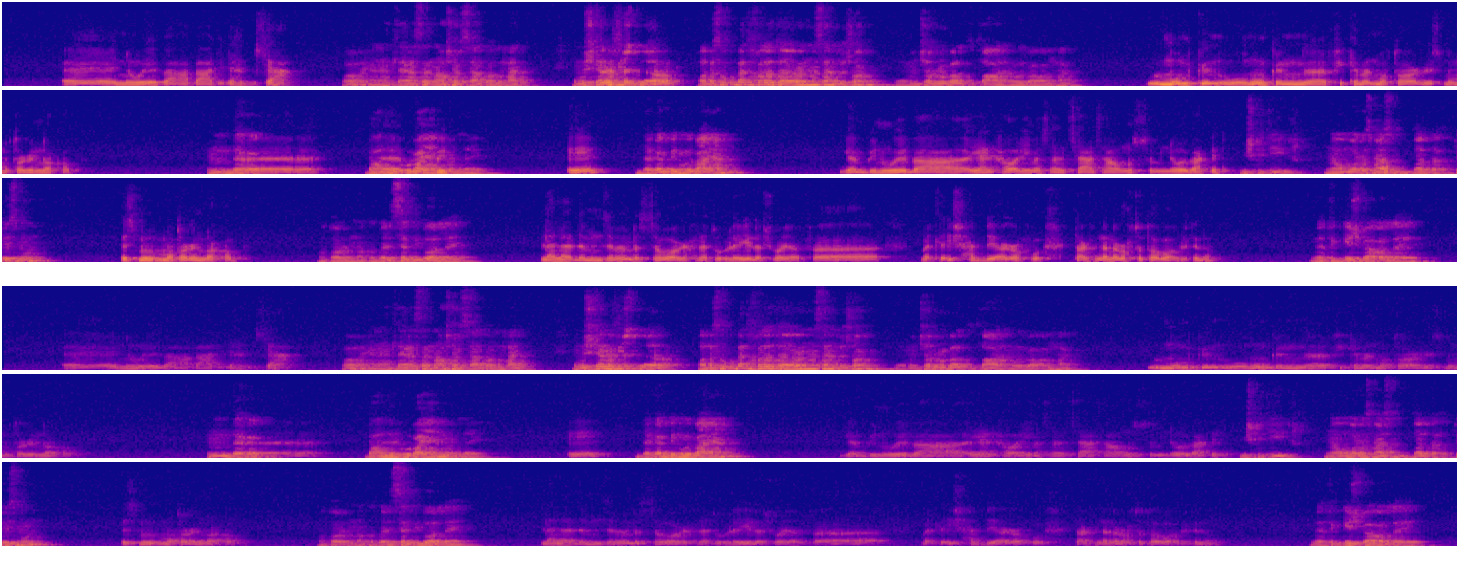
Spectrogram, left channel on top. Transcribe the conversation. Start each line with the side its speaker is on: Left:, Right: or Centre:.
Left: آه نويبع بعد دهب بساعه
Centre: اه يعني هتلاقي مثلا 10 ساعات ولا حاجه المشكله
Left: مثلا
Centre: ما فيش
Left: اه
Centre: اه بس ممكن بقى تاخدها طيران مثلا لشرم ومن شرم بقى تطلع على نويبع ولا حاجه
Left: ممكن وممكن آه، في كمان مطار اسمه مطار النقب
Centre: امم ده
Left: آه
Centre: جنب ده عند
Left: آه
Centre: نويبع
Left: ب...
Centre: يعني
Left: ب...
Centre: ولا ايه
Left: ايه
Centre: ده جنب نويبع يعني
Left: جنب نويبع آه، يعني حوالي مثلا ساعه ساعه ونص من نويبع كده
Centre: مش كتير انا اول مره اسمع اسم
Left: اه
Centre: المطار ده بت- اسمه ايه
Left: اسمه مطار النقب
Centre: مطار النقد ده لسه جديد ولا ايه
Left: لا لا ده من زمان بس هو رحلاته قليلة شوية ف ما تلاقيش حد يعرفه انت عارف ان انا رحت طابة قبل كده
Centre: ده في الجيش بقى ولا ايه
